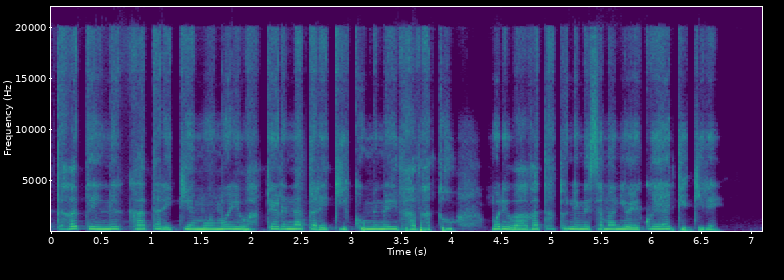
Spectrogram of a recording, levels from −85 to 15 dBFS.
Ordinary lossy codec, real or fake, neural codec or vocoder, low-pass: none; fake; codec, 44.1 kHz, 2.6 kbps, SNAC; none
